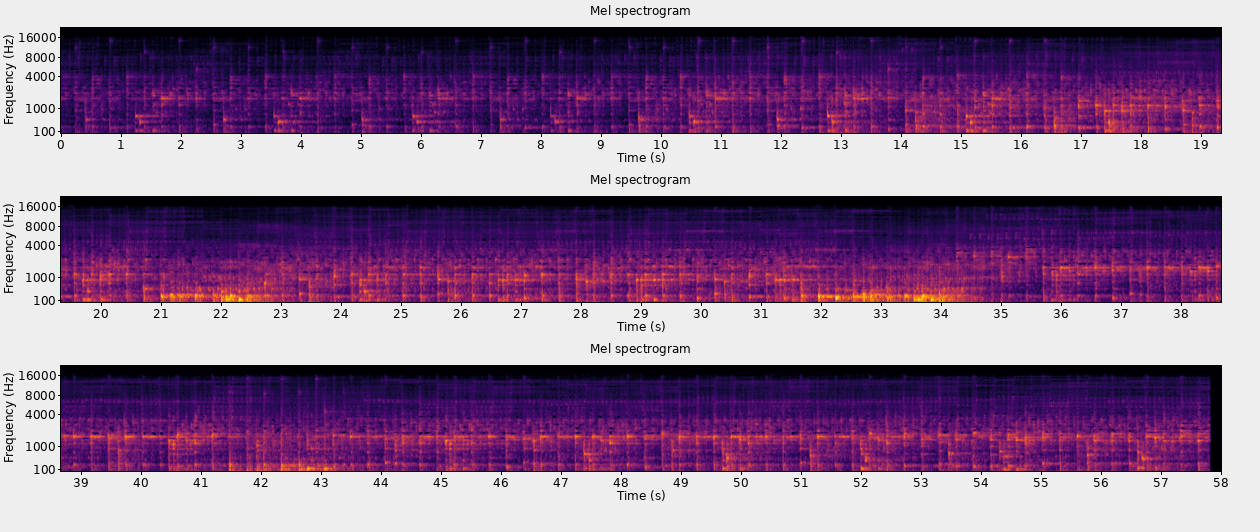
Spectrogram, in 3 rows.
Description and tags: qy700juno106+harmonizer
A repeating synth line with recorded cutoff and effects changes
analog, delay, pitchshifter, synth, synthesizer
